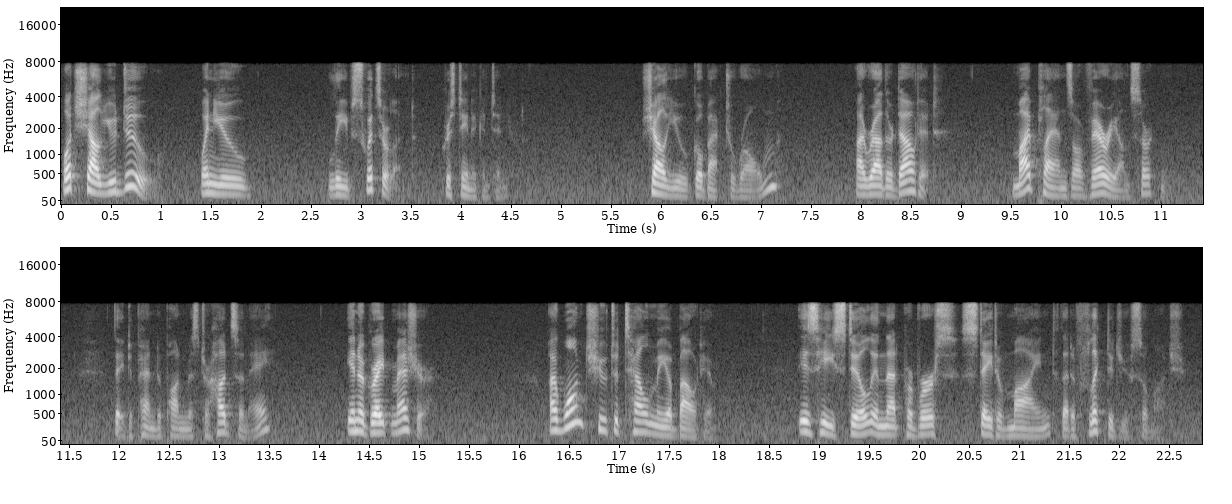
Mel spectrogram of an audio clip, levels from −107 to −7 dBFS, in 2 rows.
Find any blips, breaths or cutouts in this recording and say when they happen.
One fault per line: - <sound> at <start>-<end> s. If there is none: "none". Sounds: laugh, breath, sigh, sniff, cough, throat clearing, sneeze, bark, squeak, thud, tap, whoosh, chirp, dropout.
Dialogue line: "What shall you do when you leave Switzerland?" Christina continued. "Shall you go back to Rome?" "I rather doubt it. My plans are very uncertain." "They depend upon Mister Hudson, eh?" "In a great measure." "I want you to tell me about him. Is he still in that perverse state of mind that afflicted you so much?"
none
